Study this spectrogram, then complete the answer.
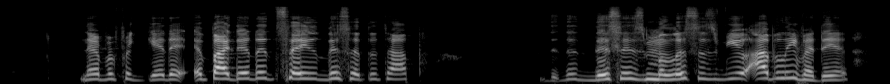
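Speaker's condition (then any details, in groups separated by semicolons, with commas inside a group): Cerebral palsy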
